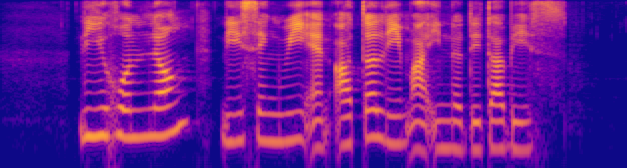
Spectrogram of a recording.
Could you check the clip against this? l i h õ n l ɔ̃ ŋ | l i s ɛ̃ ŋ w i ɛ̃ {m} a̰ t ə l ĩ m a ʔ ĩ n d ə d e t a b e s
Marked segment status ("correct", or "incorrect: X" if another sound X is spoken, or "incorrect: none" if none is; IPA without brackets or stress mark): incorrect: n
